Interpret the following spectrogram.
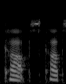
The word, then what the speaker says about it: copse: It's straight up pronounced cops? Oh my god. So it's cops of trees.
